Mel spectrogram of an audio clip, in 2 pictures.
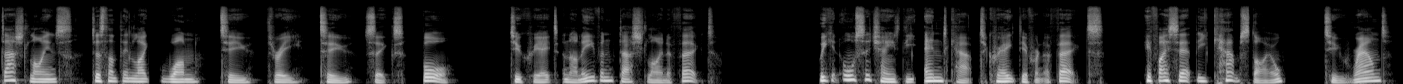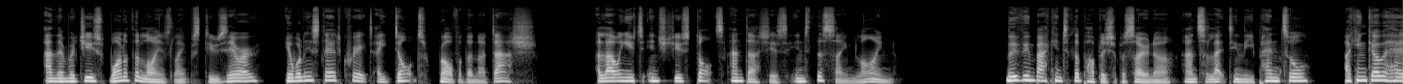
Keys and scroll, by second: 1.0-3.9 typing, 1.3 Tab, 2.2 Tab, 2.7 Tab, 3.2 Tab, 3.8 Tab, 5.1 Tab, 16.9 0, 18.7 Return.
